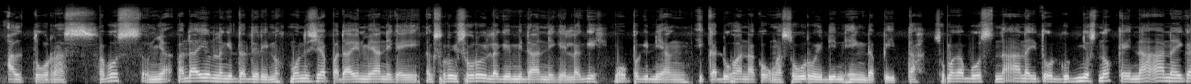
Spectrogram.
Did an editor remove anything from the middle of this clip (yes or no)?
yes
